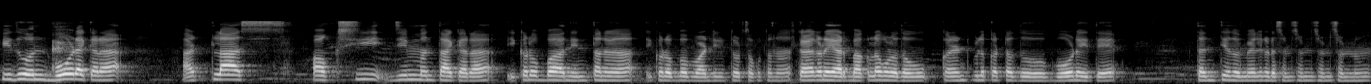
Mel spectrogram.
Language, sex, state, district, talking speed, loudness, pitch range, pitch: Kannada, male, Karnataka, Bijapur, 115 wpm, -17 LUFS, 185-210 Hz, 195 Hz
